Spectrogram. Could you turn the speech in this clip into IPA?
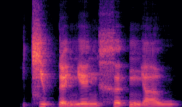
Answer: t͡ɕ ɨ˦˥ p̚ ɗ ɛ̰˧˨ ɲ e˧ ŋ x ə˦˥ t̚ ɲ a˨˩ w

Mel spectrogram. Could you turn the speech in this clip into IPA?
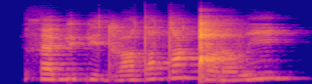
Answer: θ æ˧ bʲ ʌ˧ pʲ ɛ˩ d β æ˧ dˤ ə˥ dˤ i˥ ŋ͡ǃ ʌ˩ ɾ ʌ˧ β i˥

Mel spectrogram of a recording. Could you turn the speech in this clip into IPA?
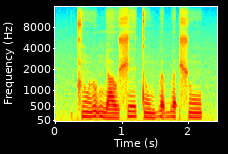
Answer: t͡ɕ ũ˨ l ṵ˦˨ ɲ a˨ ʊ̯ ʃ e˦ t ũ˨ b ɛ̰˦˨ b ɛ˦ ʔ ʃ ũ˨

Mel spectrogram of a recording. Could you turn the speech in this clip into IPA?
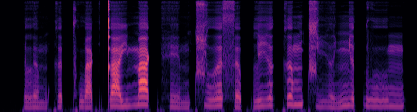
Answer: l ə̤˨˩ m k ə˨˩ t̚ k w a˨˩ k̚ t̪ a˧ j m a˦˥ k̚ h e̤˨˩ m t͡ɕ u˨˦ ə̯ s ə˨˩ p̚ l i˨˦ ə̯ k ə˧ m t͡ɕ i̤˨˩ ə̯ ɲ ə˦˥ t̚ v u˧ m

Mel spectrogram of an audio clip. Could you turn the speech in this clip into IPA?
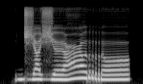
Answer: d͡ʑ a ʑ ɛ ʕ ʌ r ʌ

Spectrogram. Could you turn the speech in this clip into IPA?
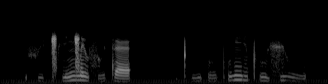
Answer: f i̤˨ ǁʰ i˩˥ ŋ͡ǁ e˥˩ sʷ e̤˩˥ t æ˨ | pʰ i̤˩˥ ʔ o̤˩˥ pʼ ṳ˥ ŋ i˩˥ pʼ ṳ˥˩ xʲ ṳ˥˩

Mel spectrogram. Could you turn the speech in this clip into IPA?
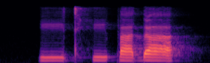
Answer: iː˨ tʰ i˨ p a˨ ɗ a˨

